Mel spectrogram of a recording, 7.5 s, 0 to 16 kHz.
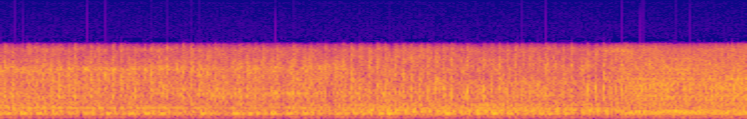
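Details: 1982 Yamaha SR 250 Special Edition single-cylinder motorcycle at idle, probably from when the carburetion was being adjusted: rapid, raspy, uneven lawnmower-like putter with popping; the exhaust line is full of holes and leaking.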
